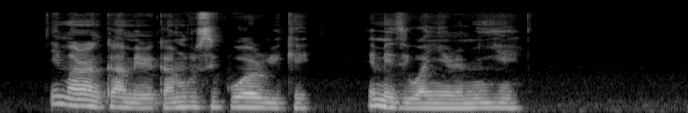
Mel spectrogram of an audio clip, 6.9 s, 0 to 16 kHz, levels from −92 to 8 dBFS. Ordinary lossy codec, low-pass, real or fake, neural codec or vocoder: none; 10.8 kHz; real; none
